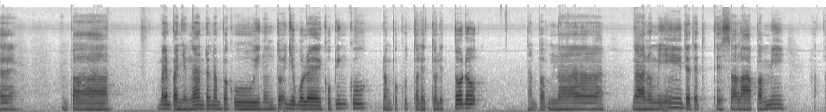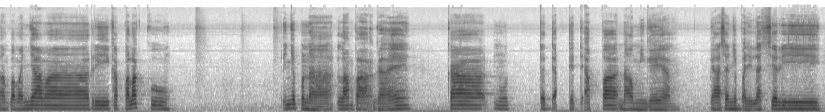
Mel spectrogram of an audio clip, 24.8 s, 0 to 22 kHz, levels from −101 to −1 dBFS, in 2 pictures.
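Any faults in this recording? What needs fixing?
At 20.71 s the speech jumps abruptly forward with a brief blip, as if a stretch of the recording has been cut out and the two sides butted together. The likely cause is a stream segment skipped: one chunk of the segmented stream failed to arrive or load, and the player moved straight on to the next one instead of waiting, so the missing audio is simply gone. To prevent it, have the player retry or buffer a failed segment before advancing, and capture from a connection stable enough to deliver every segment.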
